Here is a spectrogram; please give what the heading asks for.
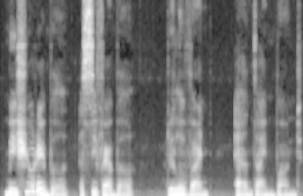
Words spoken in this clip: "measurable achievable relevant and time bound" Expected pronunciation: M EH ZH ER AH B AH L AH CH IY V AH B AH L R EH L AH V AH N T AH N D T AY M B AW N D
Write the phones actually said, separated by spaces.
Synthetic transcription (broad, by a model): M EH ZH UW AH B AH L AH S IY F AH B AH L R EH L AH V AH N T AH N T AY M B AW N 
